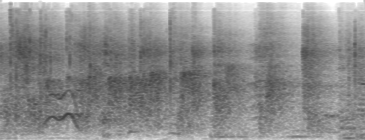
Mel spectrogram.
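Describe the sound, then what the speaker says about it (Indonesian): Classroom audience applause after a recited Indonesian passage, a dense wash of clapping filling the whole stretch, loud and close, with a few voices mixed in underneath. "Terima kasih tepuk tangan buat semua."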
